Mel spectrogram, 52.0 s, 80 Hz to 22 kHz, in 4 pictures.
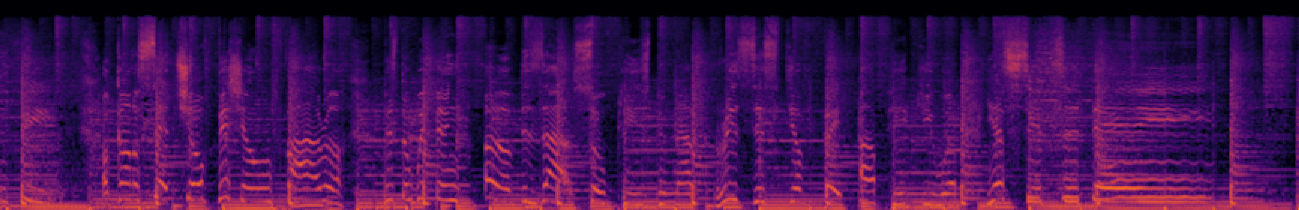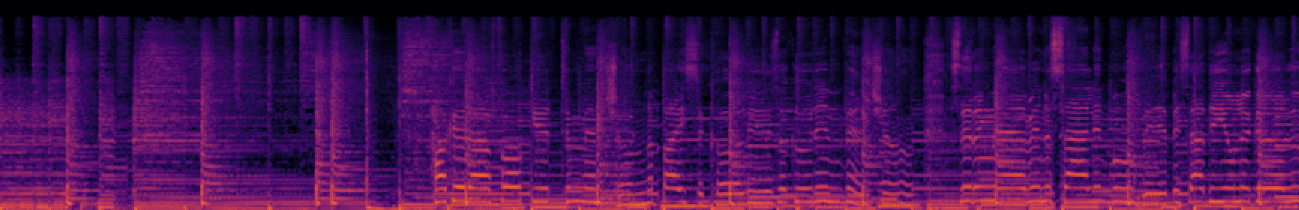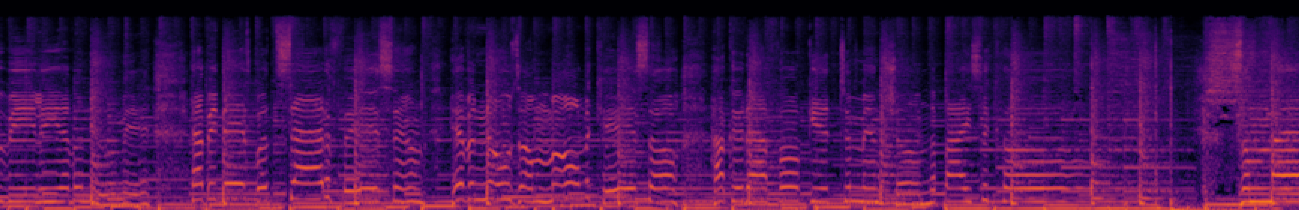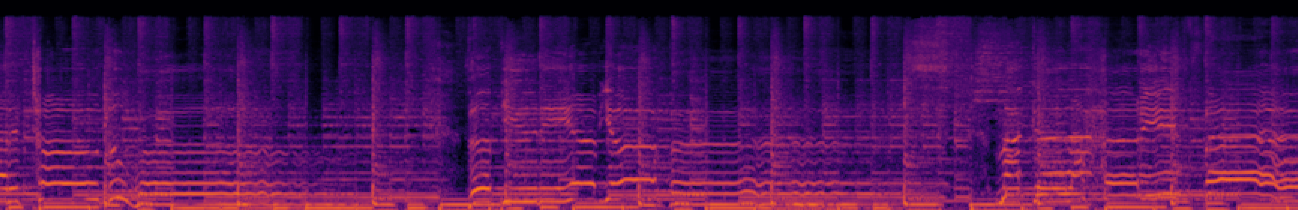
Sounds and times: Music: 0:00.0 - 0:51.9.

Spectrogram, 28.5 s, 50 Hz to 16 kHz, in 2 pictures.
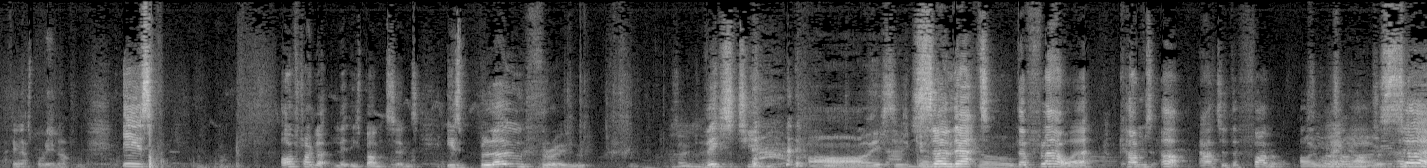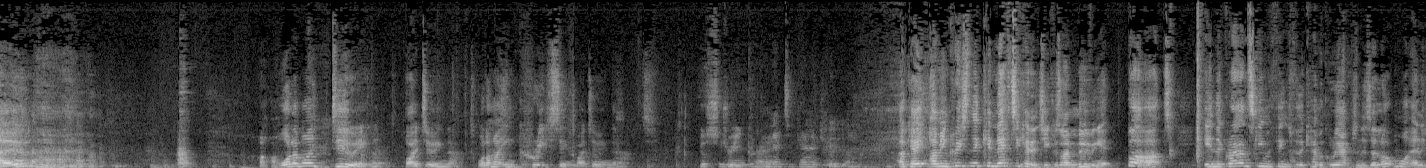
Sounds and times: Speech: 0:06.8 - 0:14.6.

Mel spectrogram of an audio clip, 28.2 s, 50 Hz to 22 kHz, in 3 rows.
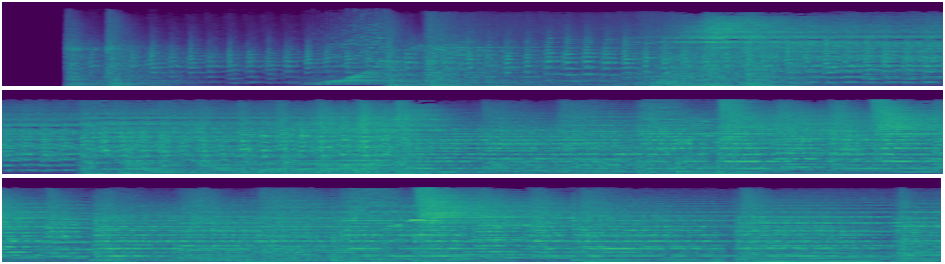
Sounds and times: Brass instrument: 0:00.6 - 0:28.2.

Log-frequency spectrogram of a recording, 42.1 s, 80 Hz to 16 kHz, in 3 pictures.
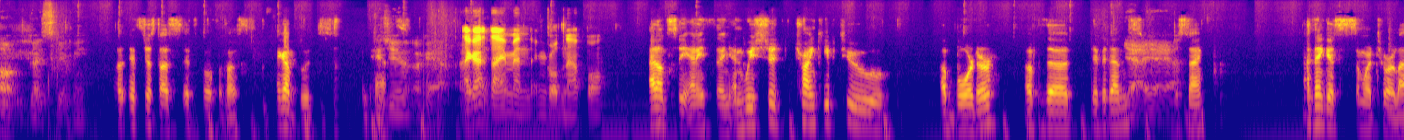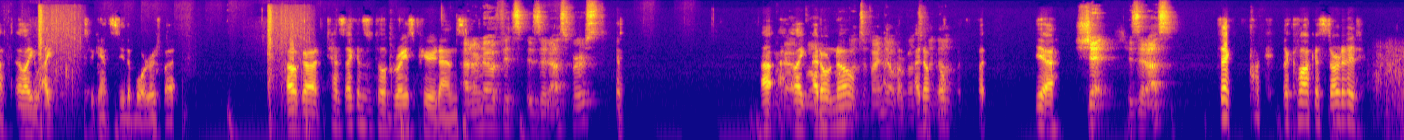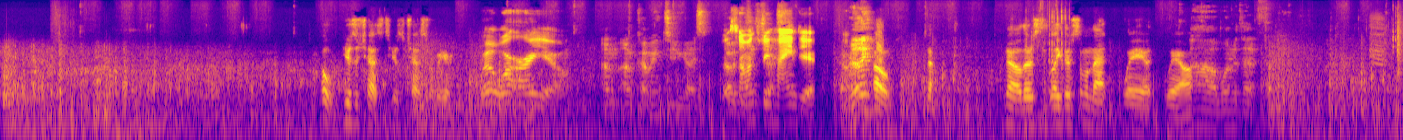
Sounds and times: Speech: 0:00.0 - 0:12.1, 0:13.0 - 0:15.8, 0:16.9 - 0:20.3, 0:21.6 - 0:27.7, 0:31.3 - 0:37.5, 0:38.1 - 0:41.0.

